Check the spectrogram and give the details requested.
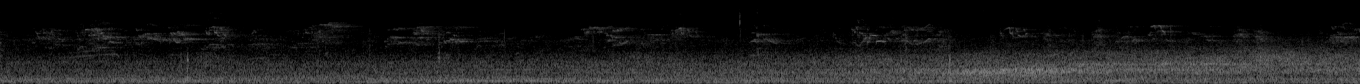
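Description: Birds chirping in short repeated phrases every second or two, over a steady outdoor background noise that swells around ten seconds in.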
